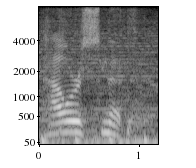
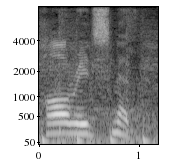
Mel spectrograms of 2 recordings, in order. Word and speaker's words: Paul Reed Smith: They call me Power Smith, which is a mispronunciation of Paul Reed Smith.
